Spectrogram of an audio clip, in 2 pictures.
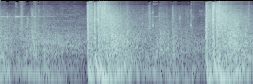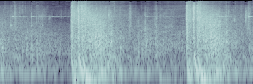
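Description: Shotgun blasts in the zombie survival game Project Zomboid: four loud, booming shots spaced about a second apart, each with a long ringing decay, and no talking.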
